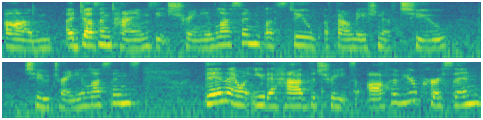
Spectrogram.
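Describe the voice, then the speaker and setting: Amid noticeable background noise and audible room echo, a woman speaks at a fairly high pitch with ordinary pitch variation. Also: moderate pace. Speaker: dog trainer. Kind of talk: tutorial. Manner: casual, conversational.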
